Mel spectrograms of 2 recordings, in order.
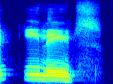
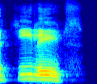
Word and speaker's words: chelates: तो ये वाली जो स्ट्रक्चर है, इस स्ट्रक्चर का नाम है कीलेट्स या चीलेट्स। दोनों प्रोनाउंसिएशन है, अमेरिकन और ब्रिटिश।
